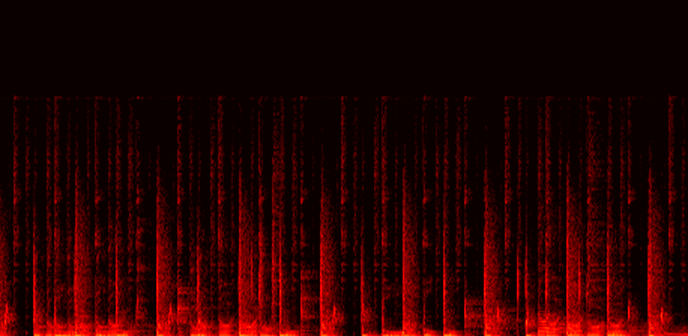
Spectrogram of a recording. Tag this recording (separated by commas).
Music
